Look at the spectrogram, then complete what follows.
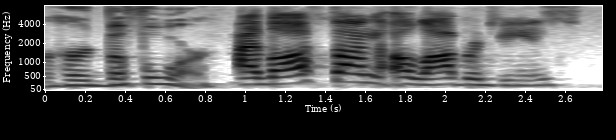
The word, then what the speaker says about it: Allobroges: I lost on Allobriges. It's spelled ALLOBROGES.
